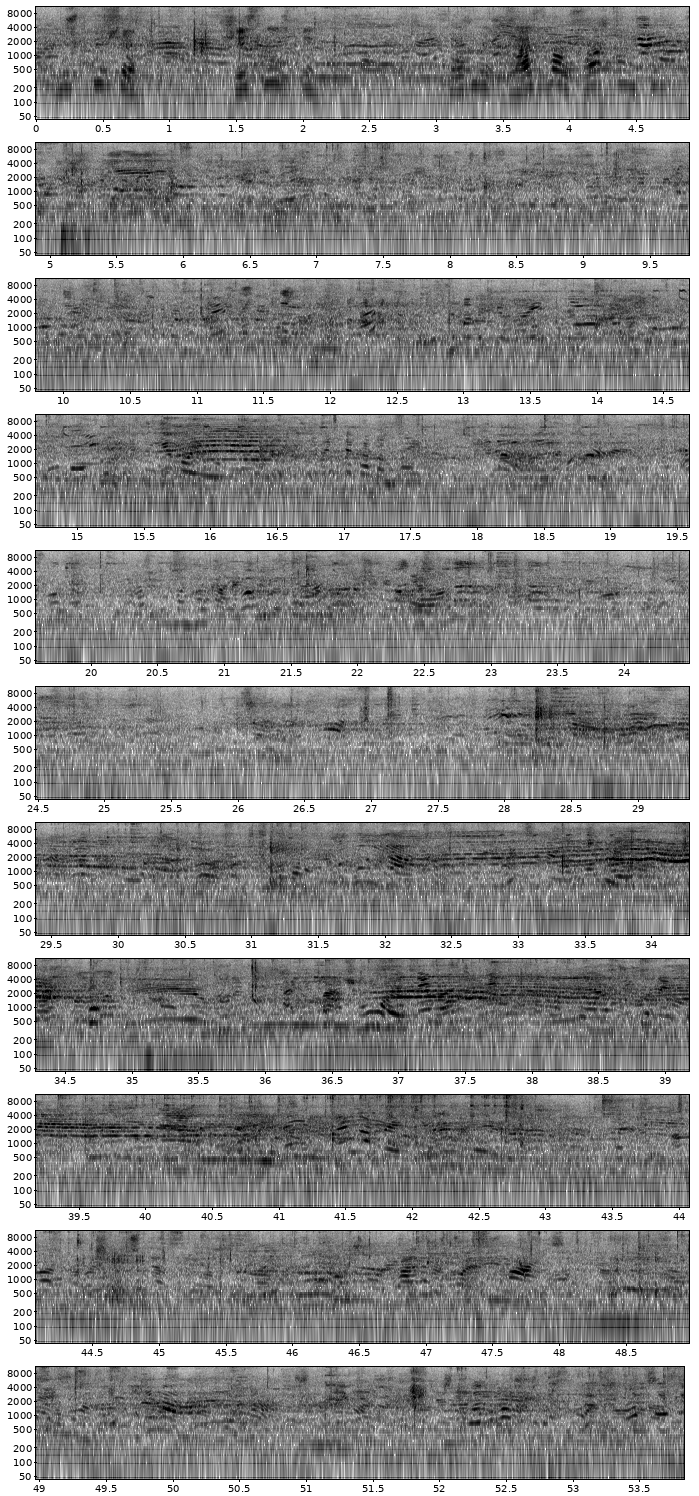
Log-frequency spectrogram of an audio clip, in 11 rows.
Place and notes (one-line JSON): {"title": "piazza grande, Novigrad, Croatia - evening scape", "date": "2013-07-16 21:23:00", "description": "people chatting, young blackbird, moped ...", "latitude": "45.32", "longitude": "13.56", "altitude": "7", "timezone": "Europe/Zagreb"}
